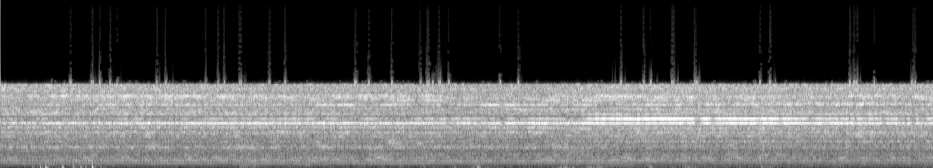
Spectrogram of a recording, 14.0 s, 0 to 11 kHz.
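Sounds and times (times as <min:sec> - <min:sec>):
high spindle whine: 0:00.0 - 0:14.0.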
